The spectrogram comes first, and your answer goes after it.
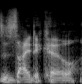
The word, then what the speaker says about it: Zydeco: interesting mix of stuff I've heard it also pronounced Zydeco I guess you could put the accent on the second one I don't know yeah that's probably that's probably more correct than what I said so I'll give you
